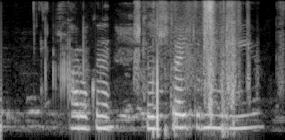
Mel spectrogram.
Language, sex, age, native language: Icelandic, male, 11, Icelandic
